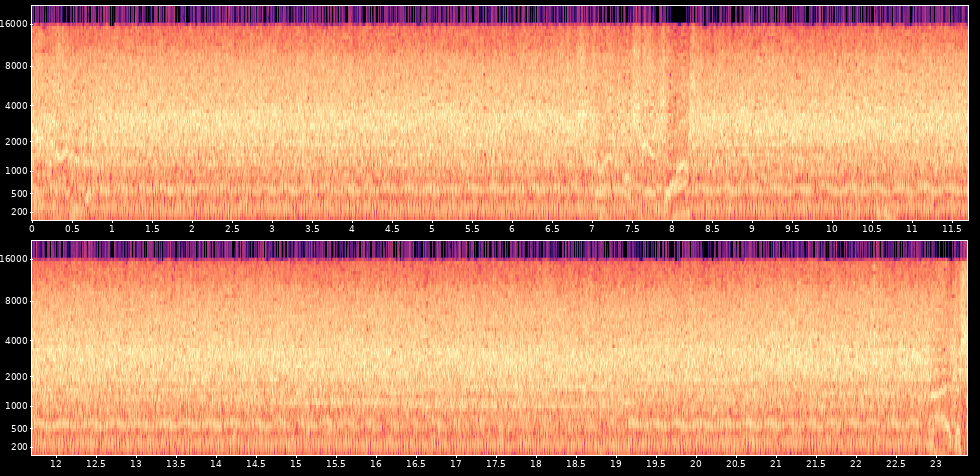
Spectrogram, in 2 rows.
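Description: A light aircraft's engine runs at a steady 5,000 RPM in flight at about 65 mph after a radiator change, producing a loud, continuous drone with a dense buzzing tone that fills the whole stretch without a break.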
